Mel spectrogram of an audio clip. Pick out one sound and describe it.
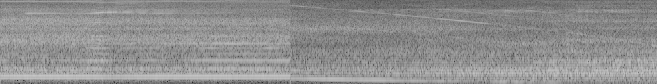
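A wood router whines loudly and then winds down.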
